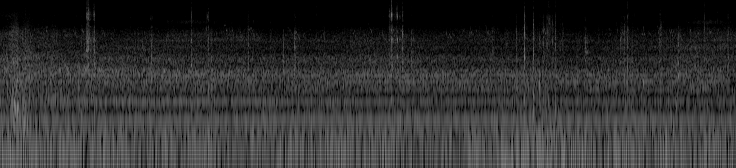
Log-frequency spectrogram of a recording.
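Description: A steady low hum with a few faint, scattered clicks.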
